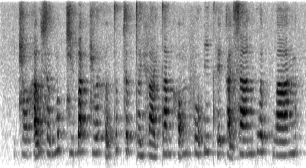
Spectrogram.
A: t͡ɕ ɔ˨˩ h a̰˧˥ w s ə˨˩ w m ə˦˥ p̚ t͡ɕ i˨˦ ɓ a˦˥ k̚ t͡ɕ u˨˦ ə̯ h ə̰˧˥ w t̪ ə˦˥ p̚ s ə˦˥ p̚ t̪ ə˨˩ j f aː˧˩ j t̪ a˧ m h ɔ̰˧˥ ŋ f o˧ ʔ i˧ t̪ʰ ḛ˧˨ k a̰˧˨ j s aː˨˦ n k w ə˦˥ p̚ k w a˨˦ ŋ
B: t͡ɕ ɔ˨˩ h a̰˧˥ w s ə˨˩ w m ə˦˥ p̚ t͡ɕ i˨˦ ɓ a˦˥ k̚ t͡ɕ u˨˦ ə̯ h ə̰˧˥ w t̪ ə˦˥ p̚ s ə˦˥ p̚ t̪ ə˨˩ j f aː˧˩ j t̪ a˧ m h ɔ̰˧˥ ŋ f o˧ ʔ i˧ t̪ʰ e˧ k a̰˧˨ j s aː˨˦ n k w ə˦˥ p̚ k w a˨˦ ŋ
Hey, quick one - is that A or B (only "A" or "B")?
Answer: A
